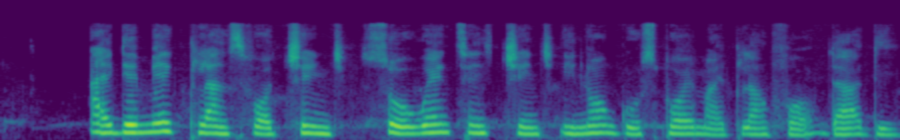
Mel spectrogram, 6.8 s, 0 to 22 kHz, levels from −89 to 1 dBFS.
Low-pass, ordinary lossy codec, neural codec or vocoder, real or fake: 10.8 kHz; none; codec, 24 kHz, 3 kbps, HILCodec; fake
